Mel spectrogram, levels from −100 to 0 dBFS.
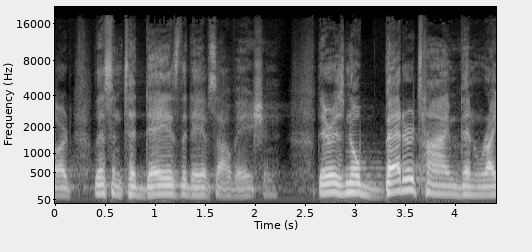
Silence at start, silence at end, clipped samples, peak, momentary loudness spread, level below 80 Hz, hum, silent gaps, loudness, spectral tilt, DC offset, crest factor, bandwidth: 0 s; 0 s; under 0.1%; -4 dBFS; 11 LU; -64 dBFS; none; none; -21 LUFS; -5.5 dB/octave; under 0.1%; 18 dB; 19 kHz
